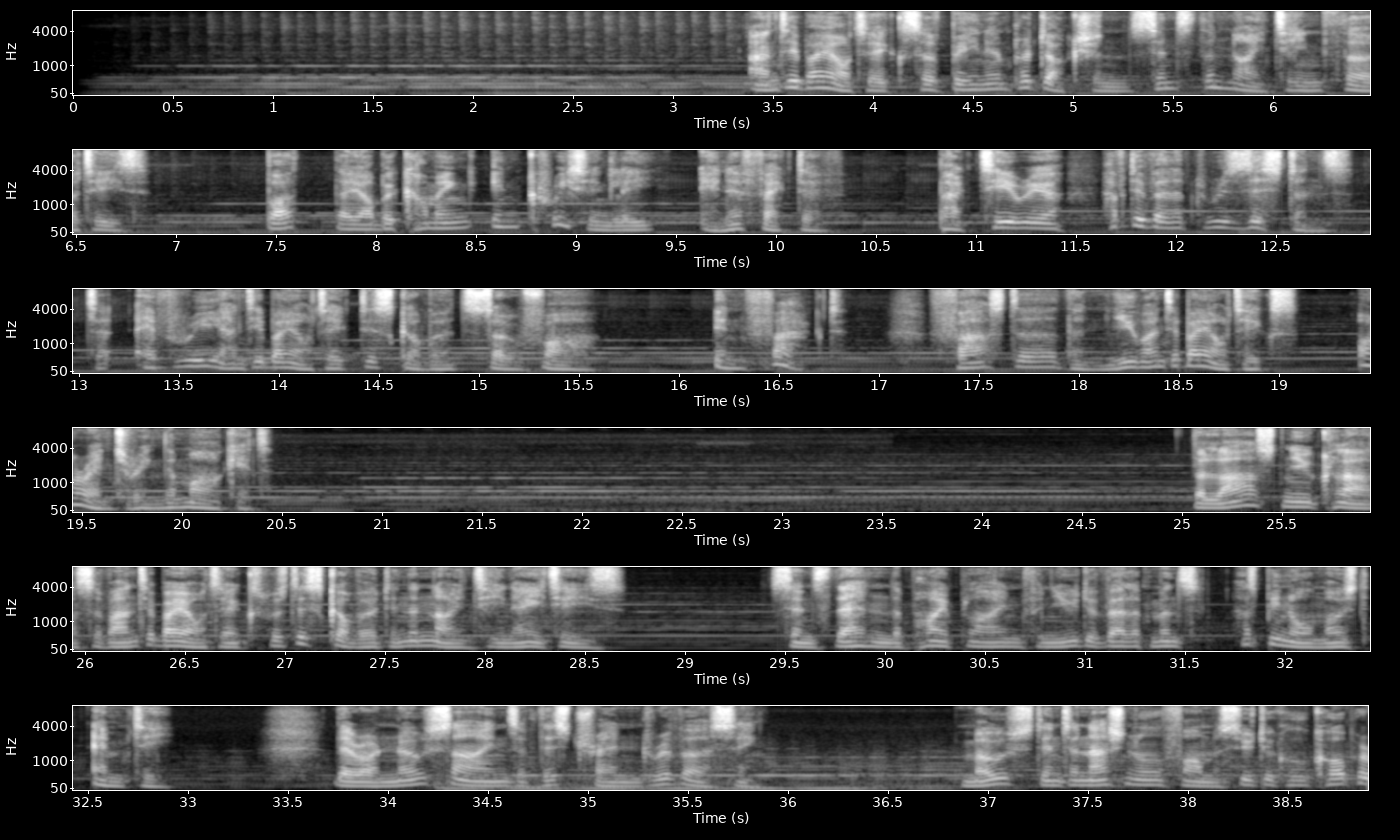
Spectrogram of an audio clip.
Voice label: EN VO; Silent Pandemic

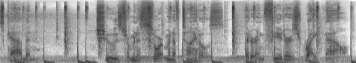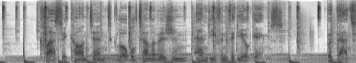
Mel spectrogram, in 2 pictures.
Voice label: Inflight Entertainment; TransAir

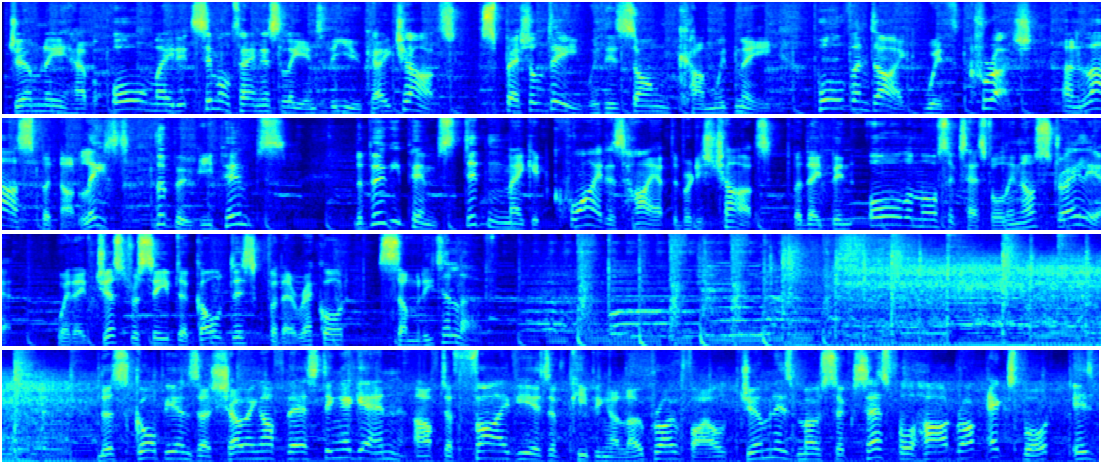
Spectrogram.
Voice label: tv presenter; LOFT VOICES

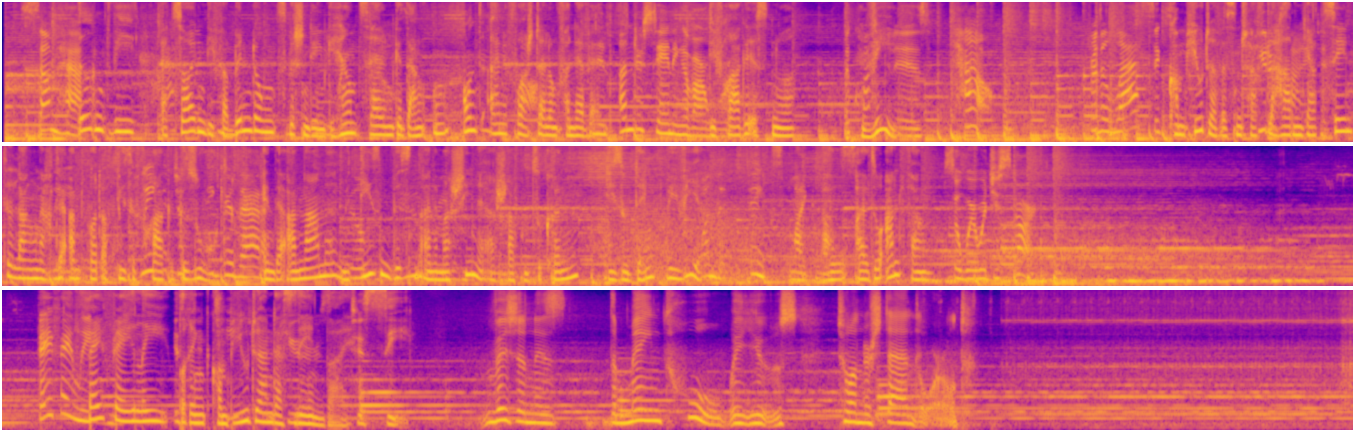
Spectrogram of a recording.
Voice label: Voice Over

